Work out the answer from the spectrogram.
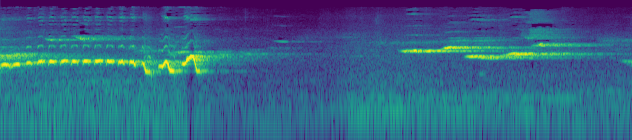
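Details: White-rumped shama song used as a training recording to rouse listless shamas: a fast run of repeated whistled notes with a twisting flourish, then a pause and softer high whistles.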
